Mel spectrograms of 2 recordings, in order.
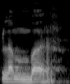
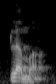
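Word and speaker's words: plumber: देखो, M के बाद जो B आता है वो होता है साइलेंट, तो इट्स नॉट प्लम्बर। और लास्ट में जो R होता है उसको भी ना के बराबर बोलना होता है इंग्लिश में, इट्स प्लमर।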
